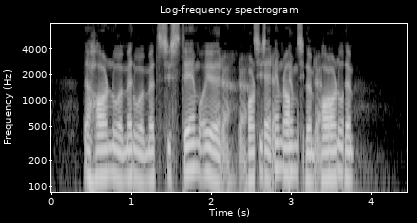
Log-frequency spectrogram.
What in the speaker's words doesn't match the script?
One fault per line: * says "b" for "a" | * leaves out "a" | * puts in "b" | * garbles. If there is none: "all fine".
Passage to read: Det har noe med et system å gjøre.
* puts in "noe med"
* garbles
